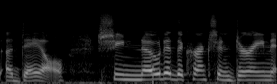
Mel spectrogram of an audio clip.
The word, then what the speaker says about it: Adele: While many pronounce it Adele, as we always have, the singer actually says it's Adele.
